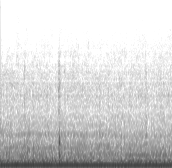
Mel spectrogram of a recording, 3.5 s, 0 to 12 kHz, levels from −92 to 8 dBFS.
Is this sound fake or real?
fake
